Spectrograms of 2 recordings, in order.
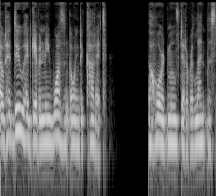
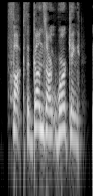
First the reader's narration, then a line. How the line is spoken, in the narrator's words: Nick roared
